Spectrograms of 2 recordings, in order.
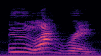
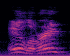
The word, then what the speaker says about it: Uluru: She always used to say it like Ularu. Uluru.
